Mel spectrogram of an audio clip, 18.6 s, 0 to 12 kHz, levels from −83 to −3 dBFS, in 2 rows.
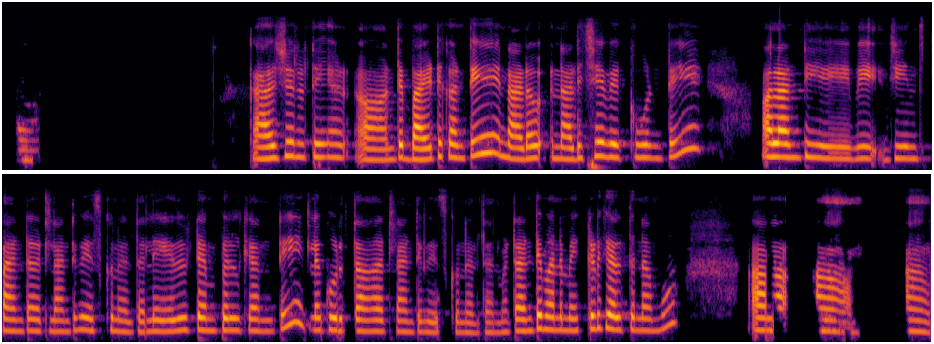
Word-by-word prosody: ఆ! 205 - -9 2.3
కాజుయాలిటీ‌ 265 +3 +2 0.4
ఆ - - +2 0.2
అంటే, 220 +4 +2
బయట 220 +3 +5
కంటే 260 +3 +3 0.3
నడవ 235 +2 +4 0.2
నడిచేవి 250 +5 +2
ఎక్కువ 260 -1 -3
ఉంటే 245 +3 -4 0.9
అలాంటివి 255 -3 +4 0.2
జీన్స్ 235 -1 -4
పాంట్ 230 0 0
అట్లాంటివి 225 +2 -5
ఎసుకొని 245 -1 -8
ఎళ్తారు. 210 +1 -7
లేదు 225 +2 0 0.2
టెంపుల్ 245 0 0
కంటే 230 +4 -3
ఇట్లా 250 -6 -2
కుర్తా 235 -1 +1 0.2
అట్లాంటివి 215 -2 -7
వేసుకొని 200 0 -10
వెళ్తా 195 +2 -11
అన్నమాట. 210 +3 -9
అంటే 235 +4 +3
మనం 250 -1 -1
ఎక్కడికి 275 +3 +1
ఎళ్తున్నాము? 255 +2 -3 0.9
ఆహ్, 240 -1 +2 0.4
ఆ! - - +1 0.9
ఆ! - - -1
240 Hz, 105 wpm, -22 LUFS, 225-255 Hz, 2.3 s, బయట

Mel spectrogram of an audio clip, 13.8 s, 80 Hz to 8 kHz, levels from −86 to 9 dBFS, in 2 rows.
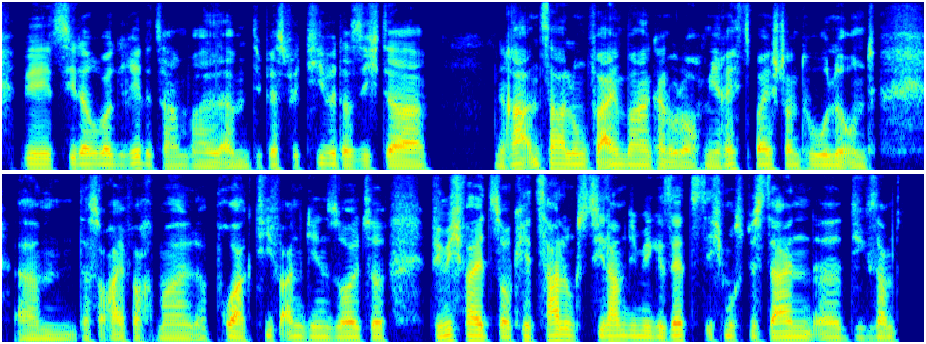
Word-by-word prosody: wir 95 -1 +2
jetzt 95 -1 -1
hier 100 - -2
darüber 95 -1 +2
geredet 100 +3 -4
haben, 80 0 -5
weil, 80 -1 -2
ähm, 80 0 -3
die - - -15
Perspektive, 90 +3 -4
dass 85 0 -1
ich 85 -1 -2
da 80 -1 +4 0.5
'ne - - -2
Ratenzahlung 95 0 +2
vereinbaren 90 0 +3
kann - - -1
oder - - 0
auch 75 - -6
mir 80 0 -3
Rechtsbeistand 90 -2 -1
hole 90 -1 +1
und, 80 -1 -4 0.5
ähm, 75 -1 -4
das - - -3
auch - - -2
einfach - - -1
mal, 80 -1 -2
äh, - - -9
proaktiv - - +1
angehen 90 0 -1
sollte. 85 0 +1 0.3
Für 90 - -1
mich 105 +1 +3
war 105 - +7
jetzt - - +2
so: - - +3
„Okay, 95 +2 -2
Zahlungsziel 105 +1 +2
haben 95 +1 +4
die 95 - -2
mir 90 -1 0
gesetzt. 100 +4 +2
Ich - - -4
muss 95 -1 -3
bis 90 -2 +1
dahin, 90 0 +3
äh, 85 0 -1
die 80 +1 -11
gesamte 85 0 -3
85 Hz, 215 wpm, -26 LUFS, 80-95 Hz, 0.5 s, war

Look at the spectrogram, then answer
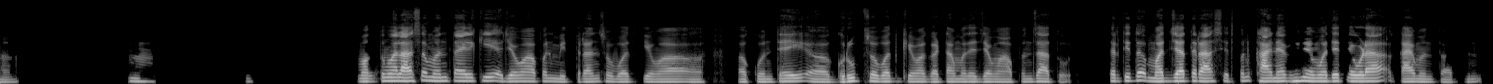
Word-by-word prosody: हां. 110 -1 -8 1.2
हं, 140 -2 -3
हं. 130 -2 -12 1.9
मग 140 -1 0
तुम्हाला 165 0 +5
असं 165 +4 +1
म्हणता 165 0 +1
येईल, 160 0 +3
की 170 -2 0
जेव्हा 145 +1 0
आपण 140 +1 -3
मित्रांसोबत 130 0 -3
किंवा 125 -1 -2 0.7
अ, 120 - -3
कोणत्याही 140 +4 0
अ, 125 -5 -1
ग्रुपसोबत 140 -1 0
किंवा 130 -1 -1
गटामध्ये 130 +1 -2
जेव्हा 125 -1 -2
आपण 125 +2 -6
जातो, 130 -3 -2 0.4
तर 155 - 0
तिथं 180 +2 +2
मज्जा 145 +2 +5
तर 170 - +1
असतेच 150 0 +2
पण 170 +1 -4
खाण्यापिण्यामध्ये 150 +1 +3
तेवढा 150 0 +5 0.2
काय 130 0 +3
म्हणतो 125 -3 -5
आपण 120 +4 -13
140 Hz, 135 wpm, -23 LUFS, 130-150 Hz, 1.9 s, तुम्हाला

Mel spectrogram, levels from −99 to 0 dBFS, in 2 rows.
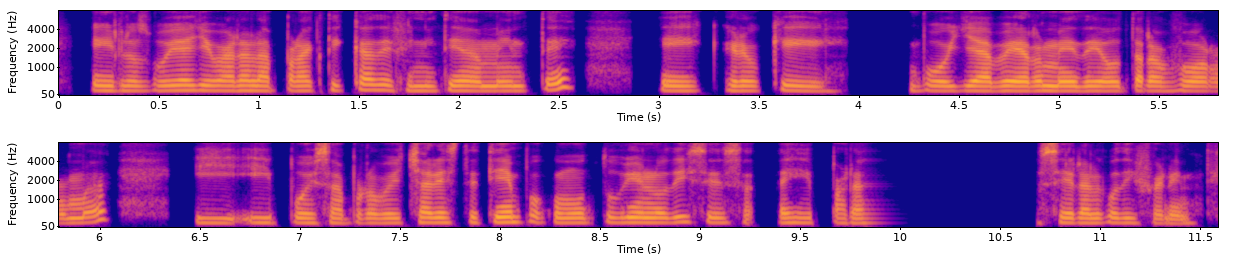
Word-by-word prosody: eh, 175 -1 +1
los 170 -1 -2
voy 175 +1 +2
a 180 - +4
llevar 175 -1 +2
a 175 - +4
la 170 - +4
práctica, 175 +3 -1
definitivamente. 165 - 0 0.4
Eh, 165 -1 0
creo 170 -2 0
que 160 -4 -2 0.3
voy 170 -1 -1
a 165 - +7
verme 165 0 +5
de 165 0 +3
otra 165 0 +1
forma, 165 - 0 0.4
y 165 -2 -4
y 175 0 -4
pues, 165 -2 0
aprovechar 165 +2 0
este 175 +1 0
tiempo, 185 +3 +2
como 170 -1 +1
tú 180 - -7
bien 175 0 +4
lo 170 0 +2
dices, 180 -2 -1 0.2
eh, 170 0 -2
para 160 0 -5 0.7
hacer 170 -2 +4
algo 165 +1 0
diferente. 150 -2 -5
170 Hz, 175 wpm, -24 LUFS, 165-175 Hz, 0.7 s, a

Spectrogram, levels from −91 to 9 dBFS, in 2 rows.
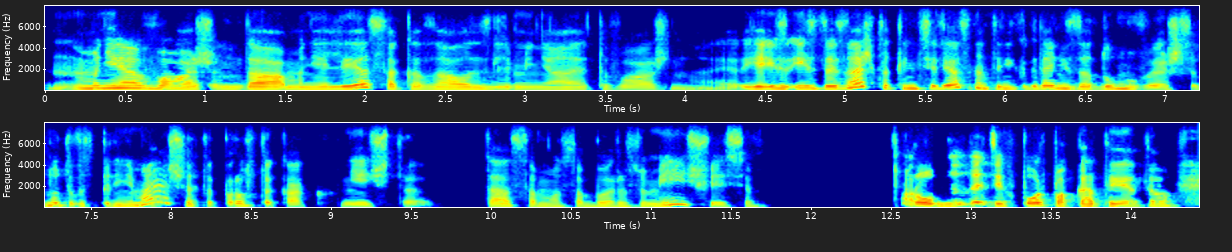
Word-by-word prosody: Мне 235 +4 +4
важен, 195 -7 -1
да, 175 -2 +6
мне 170 +2 -3
лес 285 - +4
оказалось, 195 +2 -1
для 170 0 -6
меня 165 +1 -6
это 165 +1 -15
важно. 155 - -10
Э, - - -12
я 185 +2 +6
из 200 +2 +3
из, 215 +1 0
ты 215 0 +5
знаешь, 310 - +5
так 230 -7 -5
интересно, 225 +3 +2
ты 190 - -4
никогда 205 +5 0
не 210 - +1
задумываешься. 180 -6 -2
Ну, 225 - -1
ты 170 - -8
воспринимаешь 190 - -4
это 210 - -6
просто 195 -1 -5
как 150 -4 -8
нечто, 155 - -8 0.4
да, 175 +4 -1
само 150 -5 -9
собой 150 +1 -7
разумеющееся 155 - -5 0.9
ровно 170 +1 +4
до 170 - +4
тех 180 +1 0
пор, 230 +3 +5
пока 185 +1 +3
ты 185 -2 +2
этого 185 +1 -4
185 Hz, 165 wpm, -22 LUFS, 165-210 Hz, 0.9 s, да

